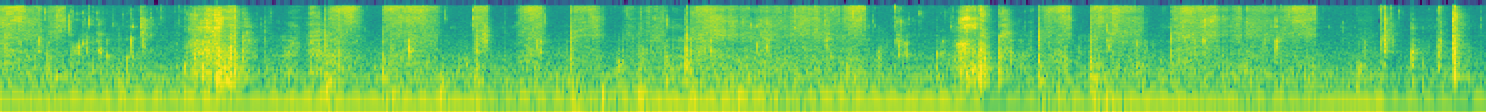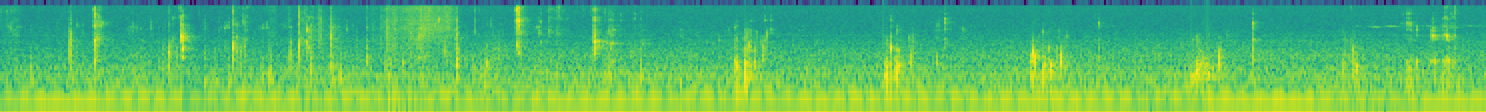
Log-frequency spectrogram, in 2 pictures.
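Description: Close-up sounds of a person biting and chewing pinakbet, a Filipino vegetable stew: wet smacks and soft crunches, thick in the first half and sparser later. A steady low hum runs underneath.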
